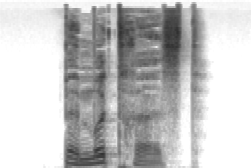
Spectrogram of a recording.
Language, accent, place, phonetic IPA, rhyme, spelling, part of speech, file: German, Germany, Berlin, [bəˈmʊtʁəst], -ʊtʁəst, bemuttrest, verb, De-bemuttrest.ogg
- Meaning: second-person singular subjunctive I of bemuttern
